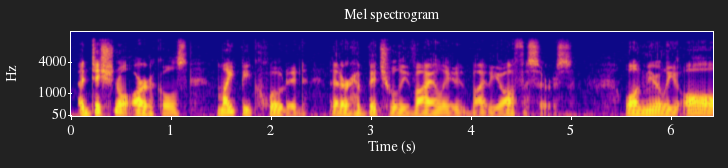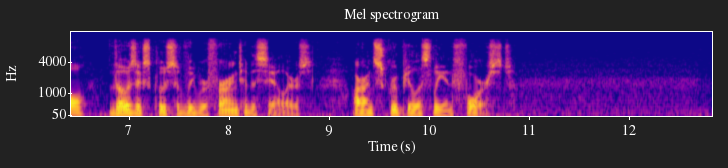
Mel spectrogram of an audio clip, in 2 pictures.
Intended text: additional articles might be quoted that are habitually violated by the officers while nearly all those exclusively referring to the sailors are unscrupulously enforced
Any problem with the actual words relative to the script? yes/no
no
